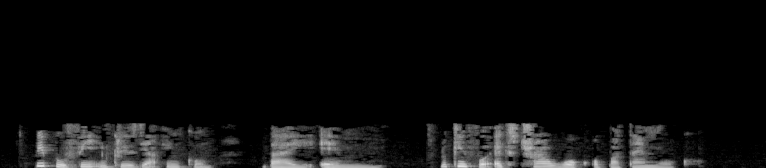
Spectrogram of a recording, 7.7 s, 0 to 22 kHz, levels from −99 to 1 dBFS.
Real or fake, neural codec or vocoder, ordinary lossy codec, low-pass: real; none; MP3, 24 kbps; 7.2 kHz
